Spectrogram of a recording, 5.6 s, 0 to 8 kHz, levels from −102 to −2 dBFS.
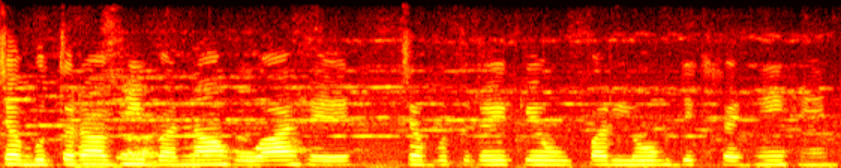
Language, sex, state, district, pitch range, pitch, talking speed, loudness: Hindi, female, Uttar Pradesh, Lucknow, 195-205 Hz, 200 Hz, 130 wpm, -16 LUFS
